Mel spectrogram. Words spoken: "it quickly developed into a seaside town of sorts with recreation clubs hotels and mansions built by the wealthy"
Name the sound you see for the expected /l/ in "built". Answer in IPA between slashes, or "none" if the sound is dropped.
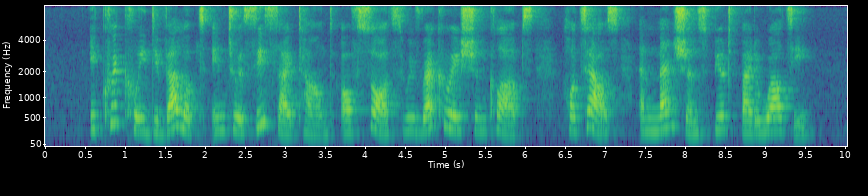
none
